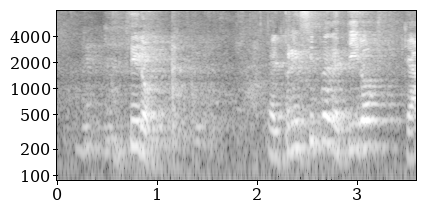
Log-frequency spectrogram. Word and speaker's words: Tiro: Tiro. Algunos lo pronuncian tiró. Tiro.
